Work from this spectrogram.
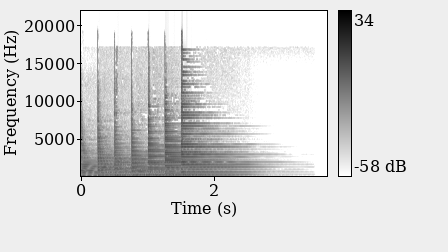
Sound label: A Major 7th Suspended 2nd Suspended 4th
